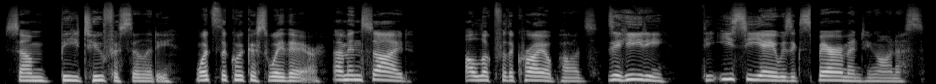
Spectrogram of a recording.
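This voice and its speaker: Woman acting a tough sarcastic soldier lady for a video game, kinda low voice, blunt, totally dry studio sound. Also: moderate pace, no room sound, close to an everyday voice. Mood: probing, angry. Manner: blunt, wry, swearing. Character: tough, sardonic battle-hardened female soldier in sci-fi wasteland. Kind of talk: scripted video game character voice lines.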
